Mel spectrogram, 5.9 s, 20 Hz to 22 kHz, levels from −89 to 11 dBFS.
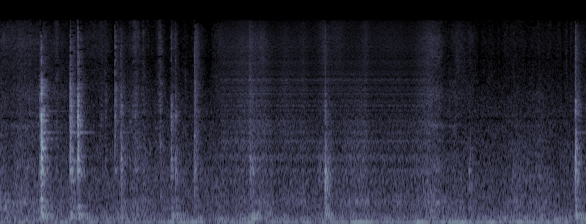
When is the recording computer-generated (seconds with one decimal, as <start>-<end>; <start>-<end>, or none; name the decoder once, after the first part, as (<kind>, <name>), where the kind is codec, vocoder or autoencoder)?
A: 2.2-4.3 (autoencoder, DAC-VAE)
